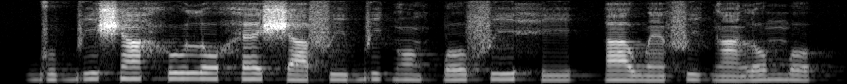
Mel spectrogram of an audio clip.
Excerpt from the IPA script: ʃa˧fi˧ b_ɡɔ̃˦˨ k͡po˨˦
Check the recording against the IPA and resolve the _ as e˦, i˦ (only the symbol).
i˦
